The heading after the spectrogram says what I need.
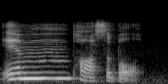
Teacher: it's easier to say M because M and P are produced in the same region with both lips together, bilabial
